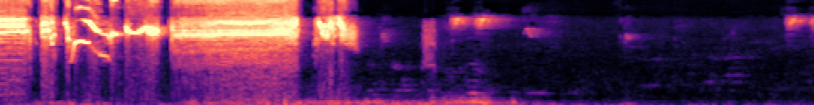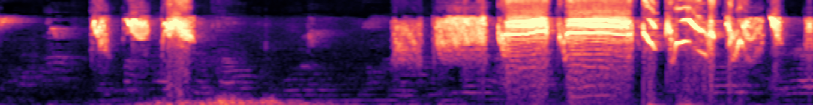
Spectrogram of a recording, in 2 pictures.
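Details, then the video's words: Baya weaver singing for use as a training recording: loud rasping buzzes with whistled slides, a quieter pause with faint chirps and low rumbling noise, then another long harsh buzzy outburst. "Masteran Suara Burung Manyar Gacor Jernih Cocok Untuk Masteran"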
